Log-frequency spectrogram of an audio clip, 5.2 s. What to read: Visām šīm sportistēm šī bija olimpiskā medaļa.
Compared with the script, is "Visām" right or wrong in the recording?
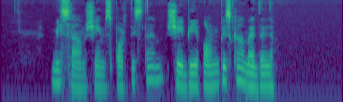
right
